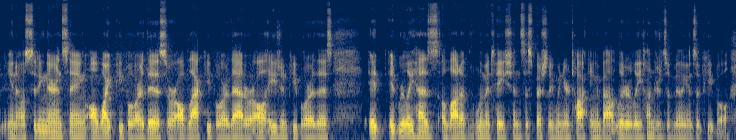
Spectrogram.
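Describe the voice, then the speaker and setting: A young American man explaining a topic to camera in a measured, hedging way, with frequent ums and "you know". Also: fairly low pitch. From United States. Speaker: educational video host.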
